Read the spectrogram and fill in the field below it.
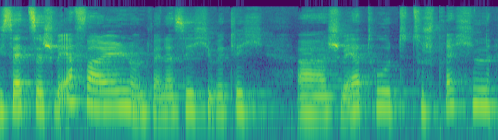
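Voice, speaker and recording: A woman speaking at a fairly slow pace. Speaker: psychologist and author. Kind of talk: interview. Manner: hesitant with fillers.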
